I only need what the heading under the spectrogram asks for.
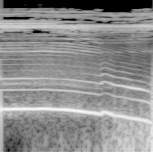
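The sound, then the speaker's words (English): A child's voice from Fort Worth, Texas, imitates a cow's moo: one long steady tone that lasts about two seconds and slowly slides lower in pitch, ending with a short breathy burst. “Oh, that was an excellent moo.”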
